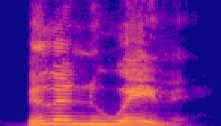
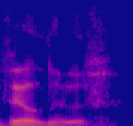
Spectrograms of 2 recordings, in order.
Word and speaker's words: Villeneuve: pronunciation is horrible. You can do it. Villanueva. Circuit Gilles Villeneuve.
